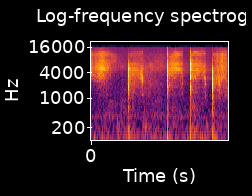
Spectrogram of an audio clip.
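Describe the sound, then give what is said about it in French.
Pen strokes from drawing a cube by hand: a few quick, scratchy marks, each opening with a sharp tap against the surface, with softer rubbing between them. Fairly faint, with no talking. “on peut dessiner un cube. Pardon. Voilà. Vous dessinez un cube dans l'espace.”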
